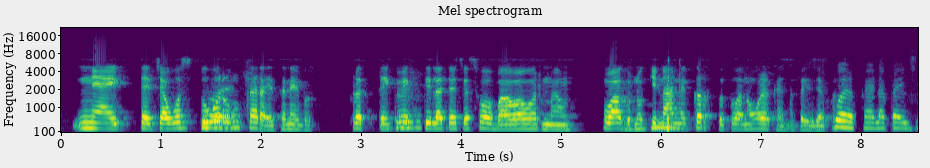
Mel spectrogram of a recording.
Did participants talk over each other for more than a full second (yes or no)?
no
